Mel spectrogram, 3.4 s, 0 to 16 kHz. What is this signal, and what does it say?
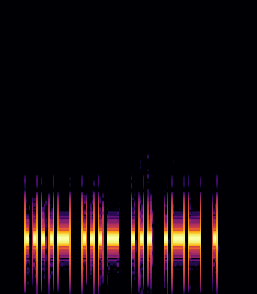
Morse code, heard as a keyed tone, about 22 wpm, 700 Hz. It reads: 4VSWE
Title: Five Challenging Letter-Number Combinations 22wpm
